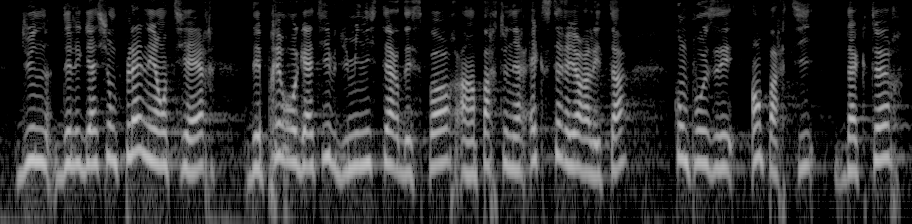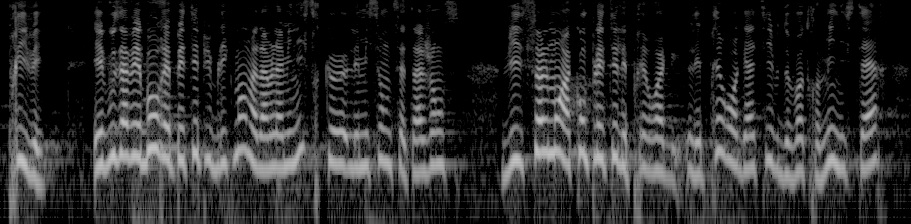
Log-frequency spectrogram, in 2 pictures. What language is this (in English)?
French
